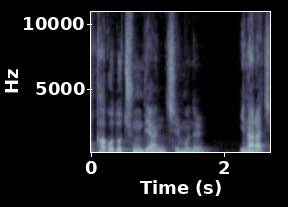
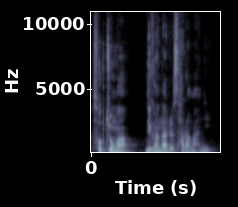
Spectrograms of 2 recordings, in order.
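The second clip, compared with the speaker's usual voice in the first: soft, lower and hushed, tender asking; warm voice; 3 semitones lower, 8 dB quieter than usual. Retold or imitated. The Lord visiting the pastor at dawn, warm gentle question. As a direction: call him by name with gentle love. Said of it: "따스한 음성으로 그렇게 질문하셨어요".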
